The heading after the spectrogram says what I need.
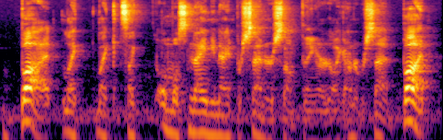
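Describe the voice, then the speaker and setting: A man's voice: medium pitch, expressive, quick pace, a little hiss or hum. A man acting as game master, chatting casually and explaining the game's backstory in a rambling, conversational way.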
